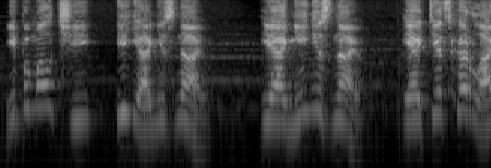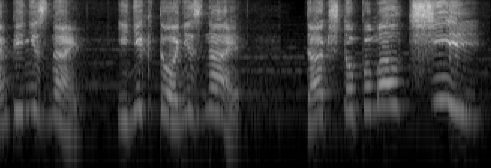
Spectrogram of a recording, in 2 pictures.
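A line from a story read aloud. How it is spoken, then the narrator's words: Thin, almost sung voice. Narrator (Russian): Он почти пропел тонким голосом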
